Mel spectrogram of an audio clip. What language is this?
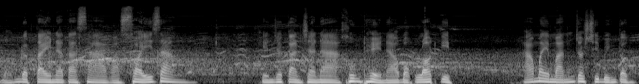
Vietnamese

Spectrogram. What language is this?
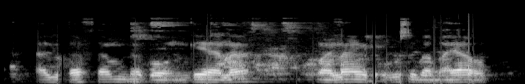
Swahili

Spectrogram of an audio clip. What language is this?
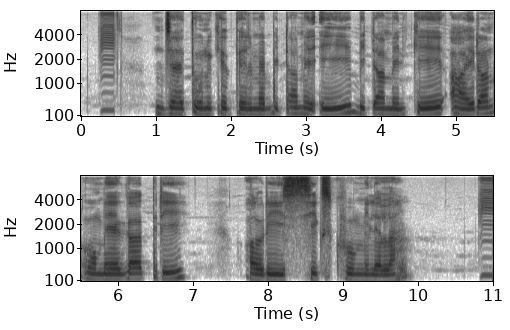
Bhojpuri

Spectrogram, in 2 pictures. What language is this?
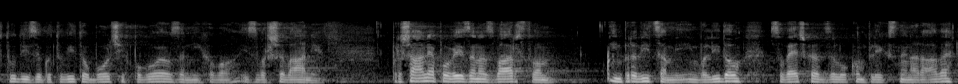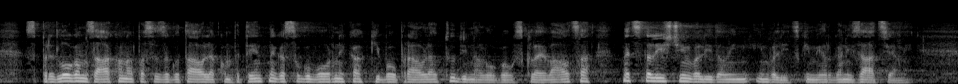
Slovenian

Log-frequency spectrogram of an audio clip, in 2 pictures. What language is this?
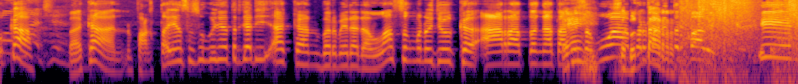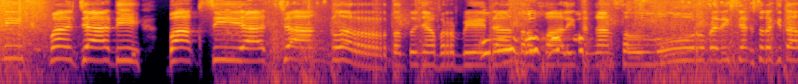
Indonesian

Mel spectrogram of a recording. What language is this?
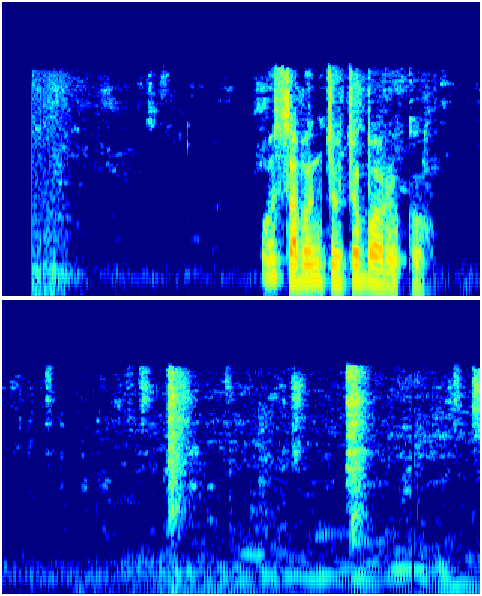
Bafut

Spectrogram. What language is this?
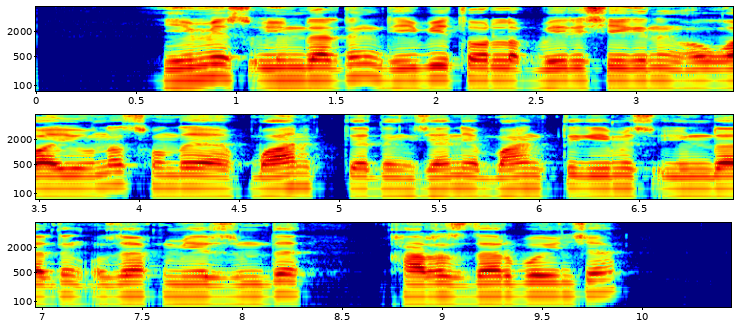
Kazakh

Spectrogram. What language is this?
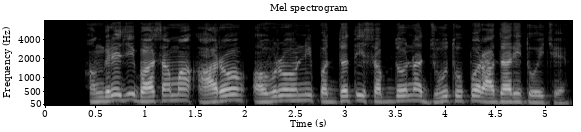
Gujarati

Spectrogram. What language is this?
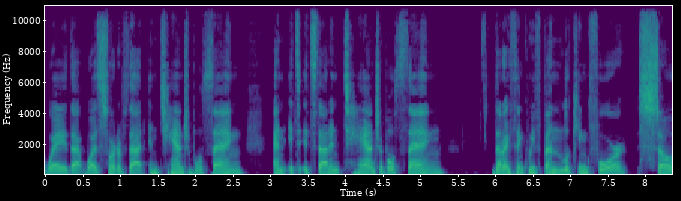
English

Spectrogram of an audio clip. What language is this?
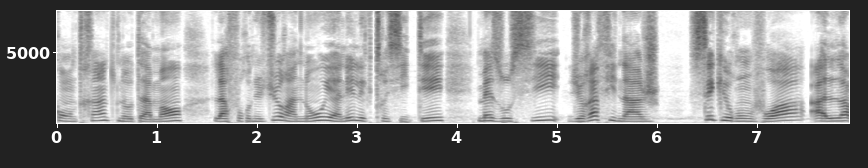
French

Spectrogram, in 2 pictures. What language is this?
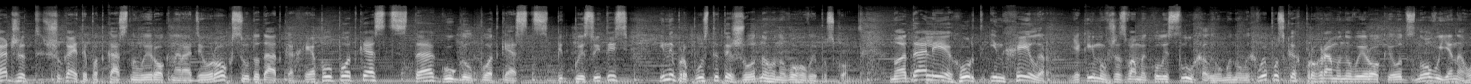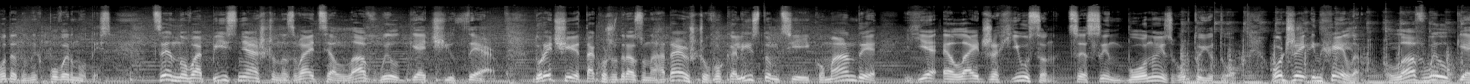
Ukrainian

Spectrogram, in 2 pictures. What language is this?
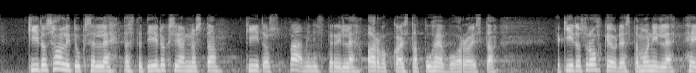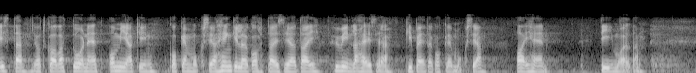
Finnish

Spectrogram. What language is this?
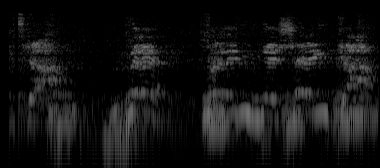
Czech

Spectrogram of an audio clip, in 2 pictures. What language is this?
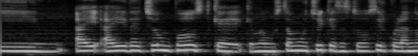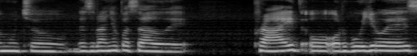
Spanish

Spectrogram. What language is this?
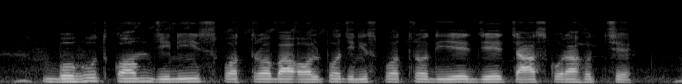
Bangla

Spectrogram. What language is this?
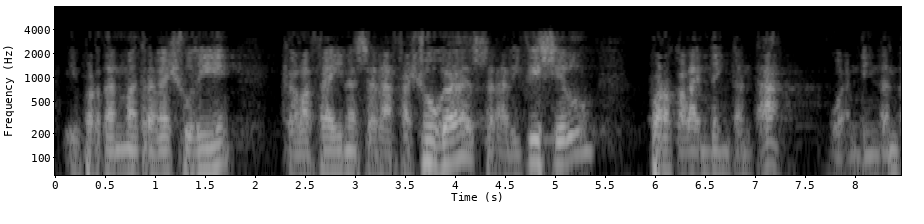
Catalan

